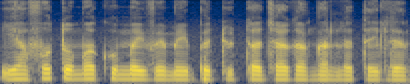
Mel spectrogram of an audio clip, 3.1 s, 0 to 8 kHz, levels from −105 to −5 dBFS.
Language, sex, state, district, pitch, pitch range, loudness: Wancho, male, Arunachal Pradesh, Longding, 120 Hz, 115-125 Hz, -18 LUFS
